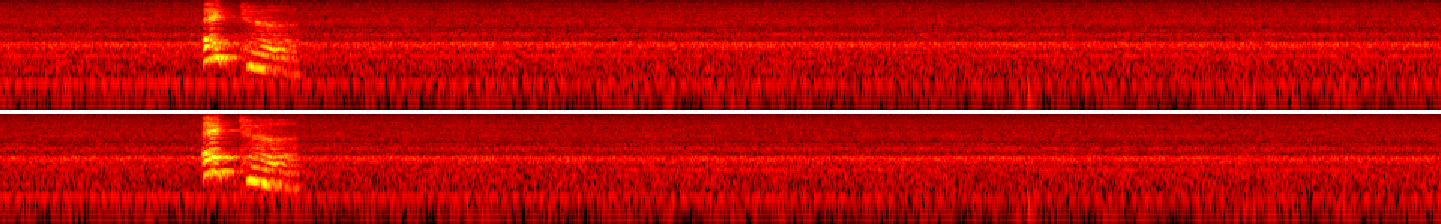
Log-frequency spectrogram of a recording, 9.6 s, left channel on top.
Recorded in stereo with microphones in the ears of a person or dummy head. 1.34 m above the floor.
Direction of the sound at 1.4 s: 60° right (ahead or behind).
